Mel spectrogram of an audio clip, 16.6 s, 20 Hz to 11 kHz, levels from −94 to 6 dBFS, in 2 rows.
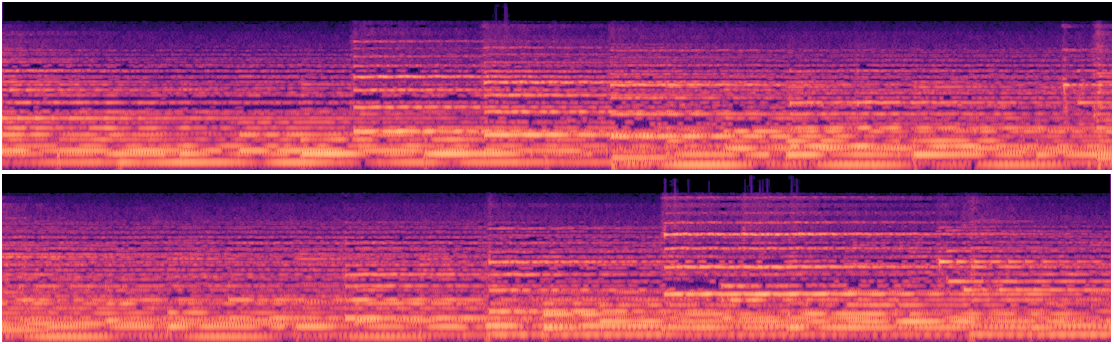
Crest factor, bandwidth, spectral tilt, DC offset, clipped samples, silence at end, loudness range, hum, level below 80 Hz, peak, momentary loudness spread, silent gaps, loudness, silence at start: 12 dB; 7.8 kHz; -6.5 dB/octave; under 0.1%; under 0.1%; 0 s; 5 LU; none; -44 dBFS; 0 dBFS; 6 LU; none; -13 LUFS; 0 s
